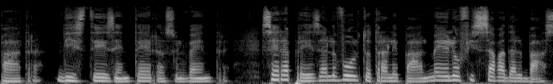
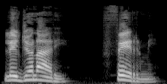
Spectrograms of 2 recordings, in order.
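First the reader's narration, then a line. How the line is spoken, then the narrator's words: Thundering command. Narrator (Italian): tuonò Cesare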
